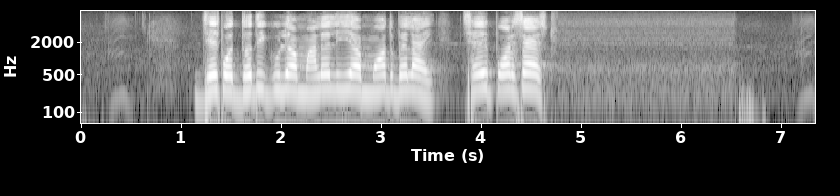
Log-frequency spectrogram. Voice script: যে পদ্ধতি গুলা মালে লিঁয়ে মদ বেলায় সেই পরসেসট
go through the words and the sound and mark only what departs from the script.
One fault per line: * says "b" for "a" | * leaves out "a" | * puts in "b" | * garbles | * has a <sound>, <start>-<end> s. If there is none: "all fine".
all fine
